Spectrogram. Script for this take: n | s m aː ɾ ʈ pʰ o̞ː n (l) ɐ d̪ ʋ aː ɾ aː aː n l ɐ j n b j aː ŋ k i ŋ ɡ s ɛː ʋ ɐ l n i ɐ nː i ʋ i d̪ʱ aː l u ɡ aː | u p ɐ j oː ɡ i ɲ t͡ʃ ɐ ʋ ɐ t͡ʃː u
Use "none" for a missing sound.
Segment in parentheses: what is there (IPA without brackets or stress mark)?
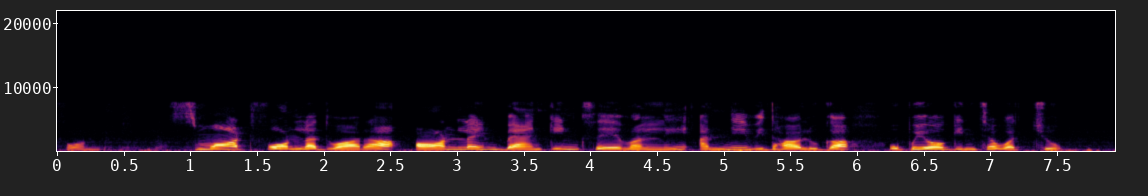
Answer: l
